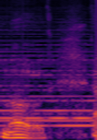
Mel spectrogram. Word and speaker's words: Moog: It actually seemed like a made-up word which people still often mispronounce as Moog. But it was the family name of Robert Moog who created the Moog synthesizer in 1964 and changed the world of music forever.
